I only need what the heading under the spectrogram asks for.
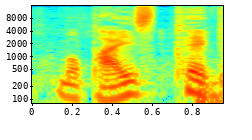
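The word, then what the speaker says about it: Biestek: 이것은 비에스텍이라는 학자, 바이스텍 이렇게 발음하기도 하는데요. 비에스텍이 관계 친일대 원칙에 관련된 내용입니다.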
